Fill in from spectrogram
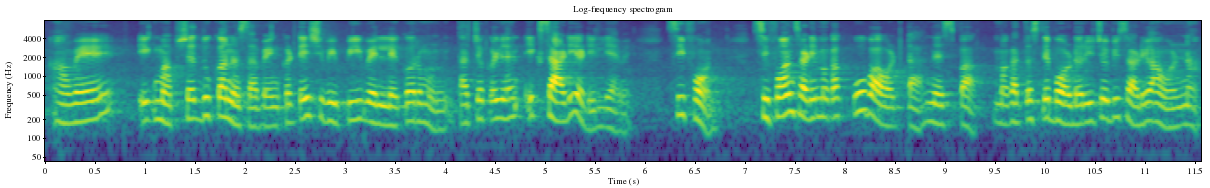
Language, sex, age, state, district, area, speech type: Goan Konkani, female, 45-60, Goa, Bardez, urban, spontaneous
